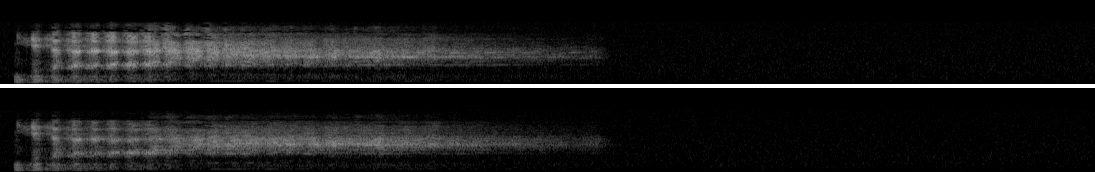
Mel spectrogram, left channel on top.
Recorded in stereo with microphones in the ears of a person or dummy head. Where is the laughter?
5° right (ahead or behind), 0.7 m; by 6.0 s 80° left, 3 m.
